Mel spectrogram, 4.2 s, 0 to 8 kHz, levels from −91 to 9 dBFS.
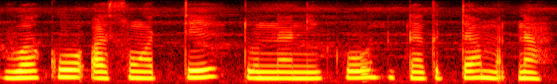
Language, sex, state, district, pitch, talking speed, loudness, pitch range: Garo, female, Meghalaya, South Garo Hills, 235 Hz, 85 wpm, -16 LUFS, 220-245 Hz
